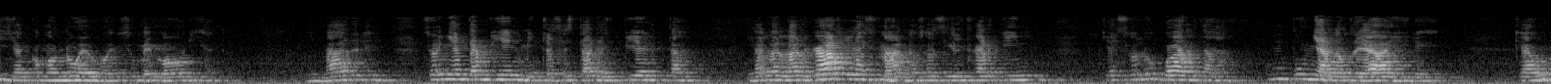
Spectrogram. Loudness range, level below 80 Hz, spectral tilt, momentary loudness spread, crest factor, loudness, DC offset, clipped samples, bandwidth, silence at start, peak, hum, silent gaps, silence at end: 6 LU; -44 dBFS; -6 dB/octave; 19 LU; 24 dB; -24 LUFS; under 0.1%; under 0.1%; 11 kHz; 0 s; -2 dBFS; none; none; 0 s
